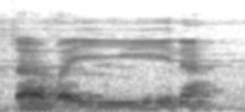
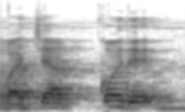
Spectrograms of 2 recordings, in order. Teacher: Jadi cara membacanya huruf dalnya dimasuk di huruf ta. Jadi dal enggak terbaca lagi.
